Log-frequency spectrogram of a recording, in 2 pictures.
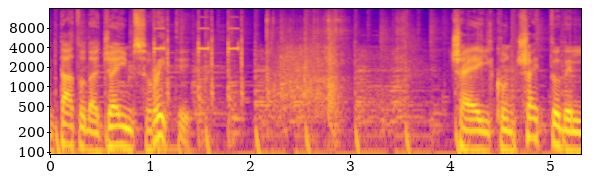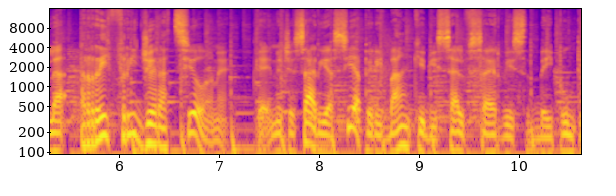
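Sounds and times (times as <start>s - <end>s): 
speech: 0.0s - 1.6s, 4.1s - 10.6s
mechanical cash register bell ding: 1.0s - 2.1s
mechanical cash register crank and drawer clunking: 1.1s - 2.8s.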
